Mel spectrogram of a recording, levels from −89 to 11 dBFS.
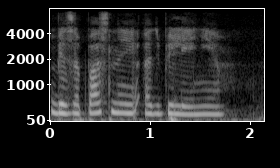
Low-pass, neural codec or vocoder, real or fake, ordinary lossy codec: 7.2 kHz; none; real; AAC, 48 kbps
